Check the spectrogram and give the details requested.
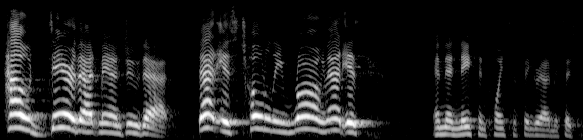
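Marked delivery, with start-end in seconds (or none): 0.0-4.5 loud, slow, rising outrage; David hears the story and erupts in loud anger; indignant outburst. Retold or imitated. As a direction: shout it like a king who can't believe what he's hearing. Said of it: "he's getting more and more angry".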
